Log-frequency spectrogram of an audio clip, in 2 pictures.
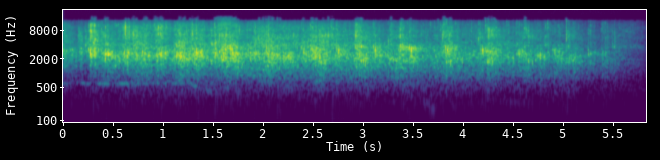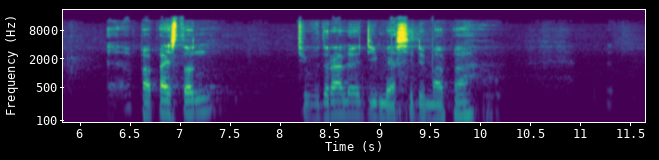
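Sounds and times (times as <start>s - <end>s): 
crowd at a church convention applauding: 0.0s - 6.0s
speech: 6.6s - 7.5s, 8.2s - 10.2s.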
